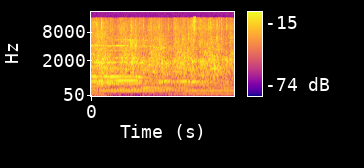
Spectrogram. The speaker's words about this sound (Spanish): Ay, dáselo aplauso a él, dáselo a él.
